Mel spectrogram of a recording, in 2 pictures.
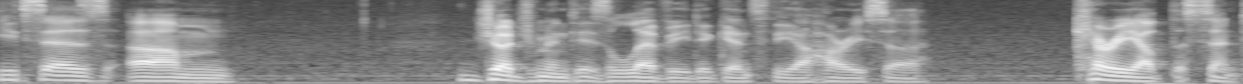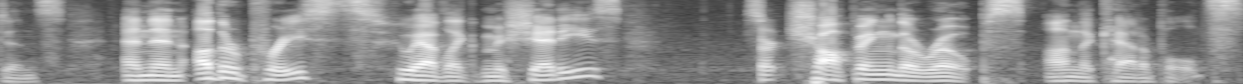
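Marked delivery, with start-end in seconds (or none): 2.4-6.5 low, quiet voice that still carries. Narrating a scene, speaker gives a priest's line in a quiet tone. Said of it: "he says in a quiet like tone".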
